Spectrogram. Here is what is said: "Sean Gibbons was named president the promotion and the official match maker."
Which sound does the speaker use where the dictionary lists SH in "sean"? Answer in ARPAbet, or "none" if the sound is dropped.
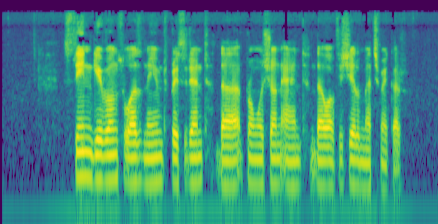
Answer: S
